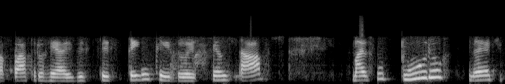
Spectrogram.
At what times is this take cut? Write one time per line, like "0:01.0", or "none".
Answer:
0:03.7

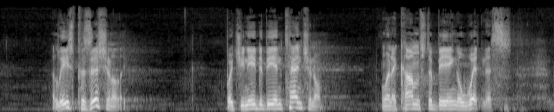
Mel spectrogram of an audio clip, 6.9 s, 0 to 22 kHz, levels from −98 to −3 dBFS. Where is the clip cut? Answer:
none

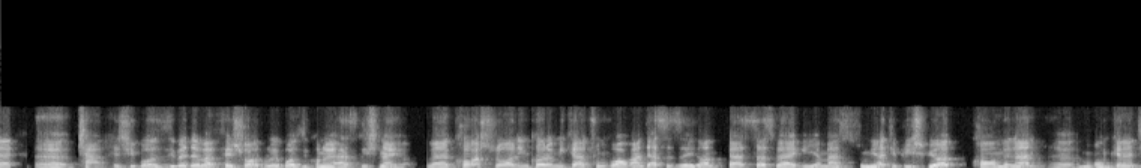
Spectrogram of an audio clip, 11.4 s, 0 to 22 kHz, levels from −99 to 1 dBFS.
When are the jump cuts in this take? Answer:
none

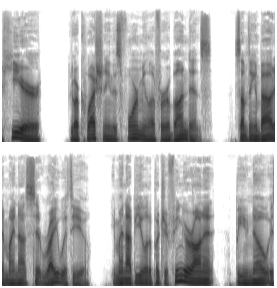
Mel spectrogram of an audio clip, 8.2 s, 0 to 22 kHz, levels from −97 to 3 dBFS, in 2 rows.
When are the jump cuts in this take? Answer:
0:01.2

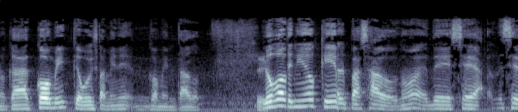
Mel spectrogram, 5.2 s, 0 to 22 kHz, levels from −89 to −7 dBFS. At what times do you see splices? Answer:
0:01.0
0:01.5
0:02.9
0:03.4

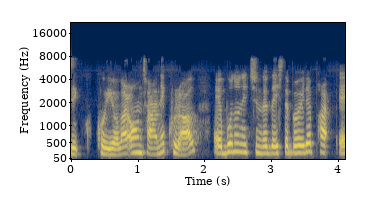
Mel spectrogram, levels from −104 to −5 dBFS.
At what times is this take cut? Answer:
none

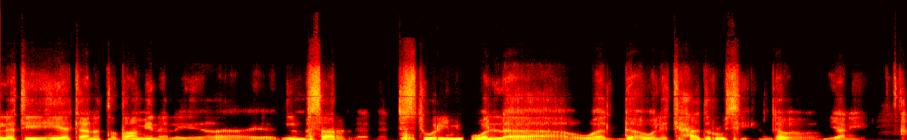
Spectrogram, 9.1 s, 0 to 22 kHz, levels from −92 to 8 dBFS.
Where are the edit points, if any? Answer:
0:04.6

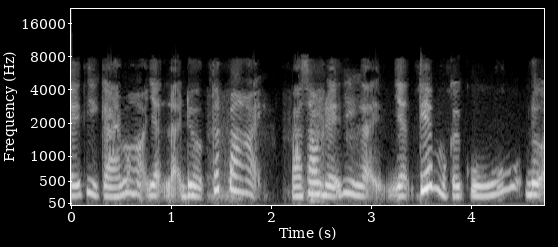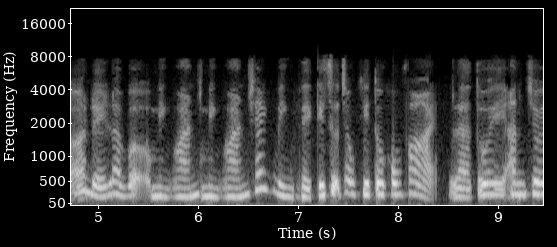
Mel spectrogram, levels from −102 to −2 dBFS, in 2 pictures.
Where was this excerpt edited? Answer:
0:01.4
0:06.0
0:06.9
0:07.4

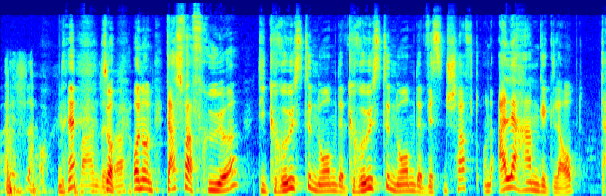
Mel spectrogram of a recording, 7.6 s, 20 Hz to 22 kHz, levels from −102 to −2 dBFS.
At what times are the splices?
0:04.3

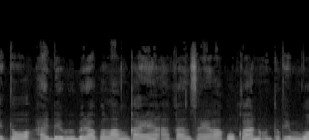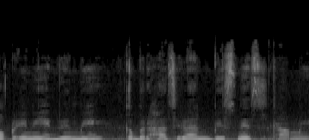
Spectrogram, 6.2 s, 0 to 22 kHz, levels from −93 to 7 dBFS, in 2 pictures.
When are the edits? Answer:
0:02.8

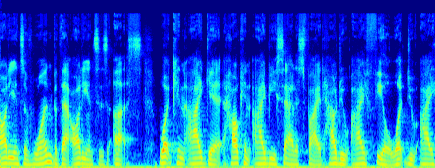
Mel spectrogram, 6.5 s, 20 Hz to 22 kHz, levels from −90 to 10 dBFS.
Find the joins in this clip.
none

